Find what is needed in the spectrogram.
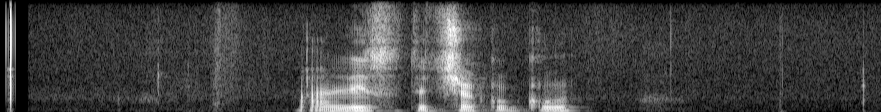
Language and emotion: Russian, neutral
